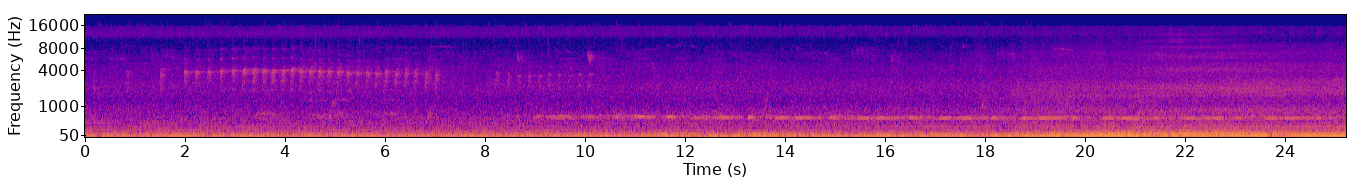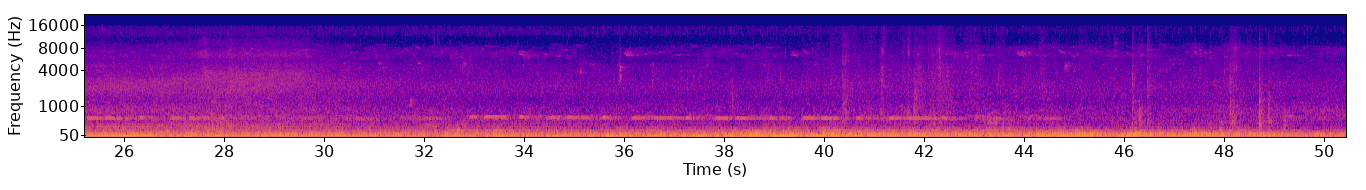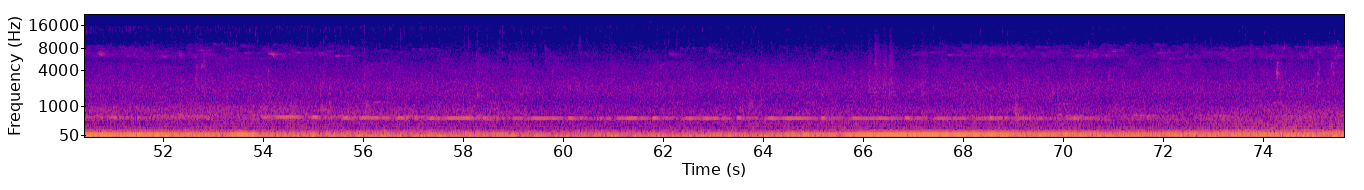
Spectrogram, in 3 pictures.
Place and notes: Chamesson, France - Bells ringing in a small village
In this small village of the Burgundy area, we are in a very old wash-house, renovated by township. Nearby the Seine river, we are waiting the rains stops, it makes a inconspicuous music on the Seine water, absolutely dull like a lake here. At 12 a.m., the bell is ringing time and angelus. It's a lovely ambiance.
31 July 2017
